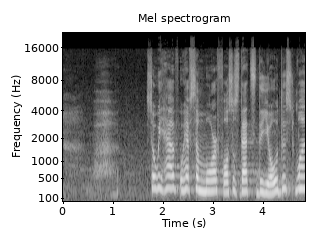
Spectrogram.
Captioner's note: exhales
